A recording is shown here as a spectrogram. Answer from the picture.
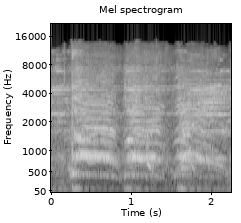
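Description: A group of voices shouting together in three short calls, in a break from the carnival music and singing.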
